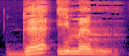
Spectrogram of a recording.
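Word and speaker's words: daimen (دائماً): C'est un alif qui porte deux traits et on prononce N. Donc, le premier, daimen.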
